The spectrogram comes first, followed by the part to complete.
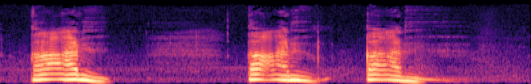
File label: "eat", Ponosakan; imp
